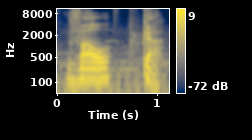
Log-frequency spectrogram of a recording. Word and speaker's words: vulgar: how do you pronounce vulgar vulgar vulgar that's a a schwa sound at the end Olga vulgar I wish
